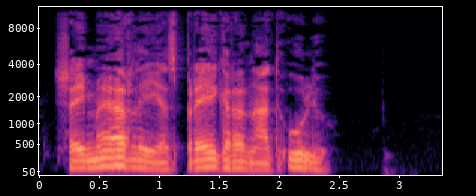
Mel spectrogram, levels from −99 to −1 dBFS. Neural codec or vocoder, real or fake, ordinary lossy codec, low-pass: vocoder, 44.1 kHz, 128 mel bands every 256 samples, BigVGAN v2; fake; MP3, 64 kbps; 10.8 kHz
